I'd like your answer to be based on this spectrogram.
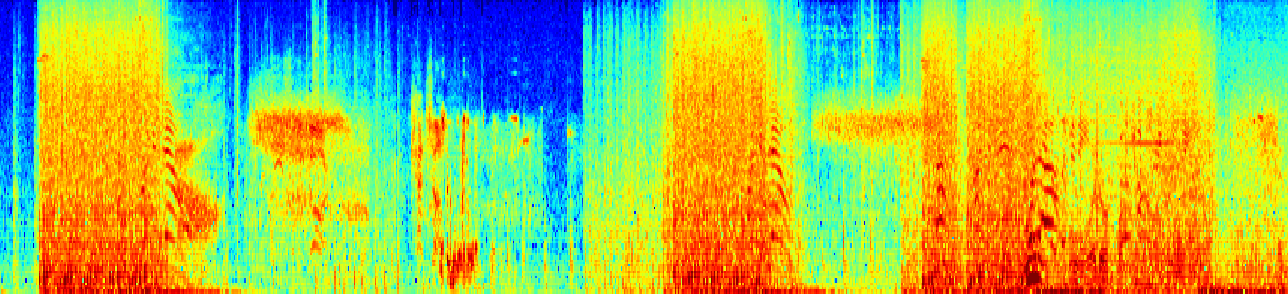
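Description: Rapid automatic gunfire bursts from the shooter game Disorder crackle loudly in several long volleys, separated by brief lulls, with voices talking over them.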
